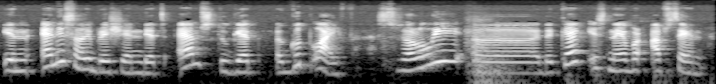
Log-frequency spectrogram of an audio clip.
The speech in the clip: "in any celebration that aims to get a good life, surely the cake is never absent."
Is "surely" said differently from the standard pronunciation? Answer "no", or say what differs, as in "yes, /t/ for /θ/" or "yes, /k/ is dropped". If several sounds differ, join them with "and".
yes, /s/ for /ʃ/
